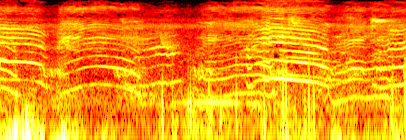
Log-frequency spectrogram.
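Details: Four domestic cats being fed, several meowing at once: a mix of long falling cries and shorter rising mews, with soft clicks and knocks of feeding in the background.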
